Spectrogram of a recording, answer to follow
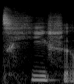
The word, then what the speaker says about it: Tisha: Like, I know it's spelled Tish, but it's pronounced like Tisha, like T, like that I is supposed to sound like an E, like Tisha.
